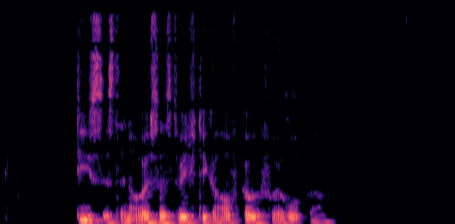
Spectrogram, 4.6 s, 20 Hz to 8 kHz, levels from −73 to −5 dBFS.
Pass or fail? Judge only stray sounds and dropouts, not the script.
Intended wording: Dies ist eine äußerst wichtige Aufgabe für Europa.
pass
